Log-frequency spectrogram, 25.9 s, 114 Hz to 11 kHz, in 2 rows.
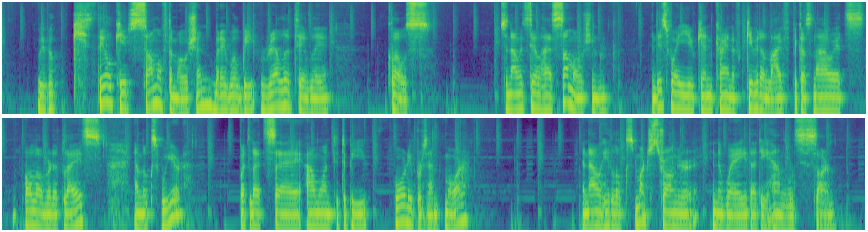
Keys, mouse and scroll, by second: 0.0 alt+click, 3.5 click, 9.1 ctrl+z, 11.3 z, 16.0 click, 19.5 alt+click, 19.8 click, 22.1-22.4 scroll down 1, 22.6 alt+click, 22.9 click, 23.5 click, 24.2 alt+click.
